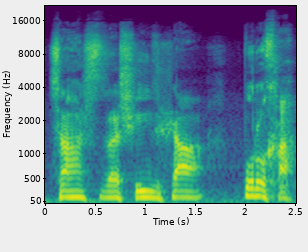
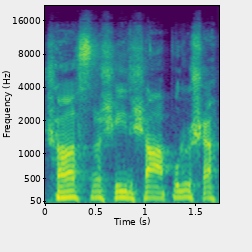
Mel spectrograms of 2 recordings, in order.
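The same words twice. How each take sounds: First: The consonants are sounded as 'kh'. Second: The consonants are sounded as 'sh'. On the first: "ঋগ্বেদের অনেক মন্ত্রই ... এরকম উচ্চারণ হয়" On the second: "আমরা যেমন ... এরকম বলি"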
